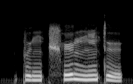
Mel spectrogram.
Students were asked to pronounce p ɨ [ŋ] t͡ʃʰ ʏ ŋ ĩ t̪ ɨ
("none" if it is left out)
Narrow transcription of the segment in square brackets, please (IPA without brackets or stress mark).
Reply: ŋ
